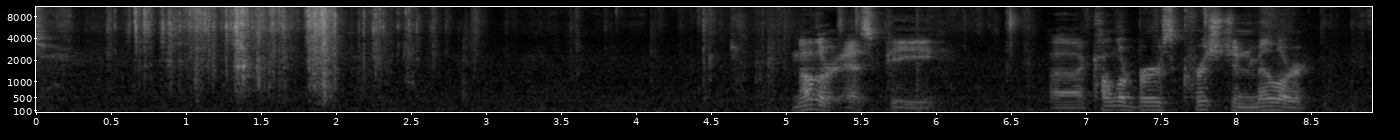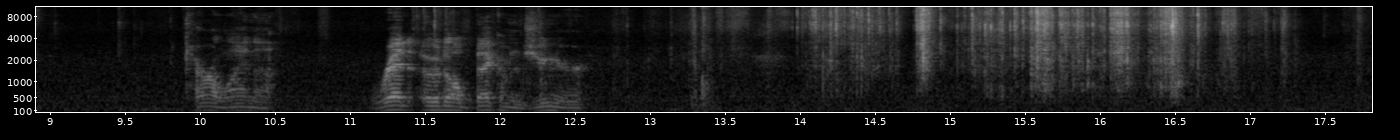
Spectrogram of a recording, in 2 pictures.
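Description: Foil wrappers crinkle and tear close by.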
